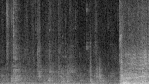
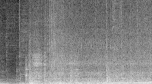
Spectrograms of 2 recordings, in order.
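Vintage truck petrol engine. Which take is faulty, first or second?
first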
